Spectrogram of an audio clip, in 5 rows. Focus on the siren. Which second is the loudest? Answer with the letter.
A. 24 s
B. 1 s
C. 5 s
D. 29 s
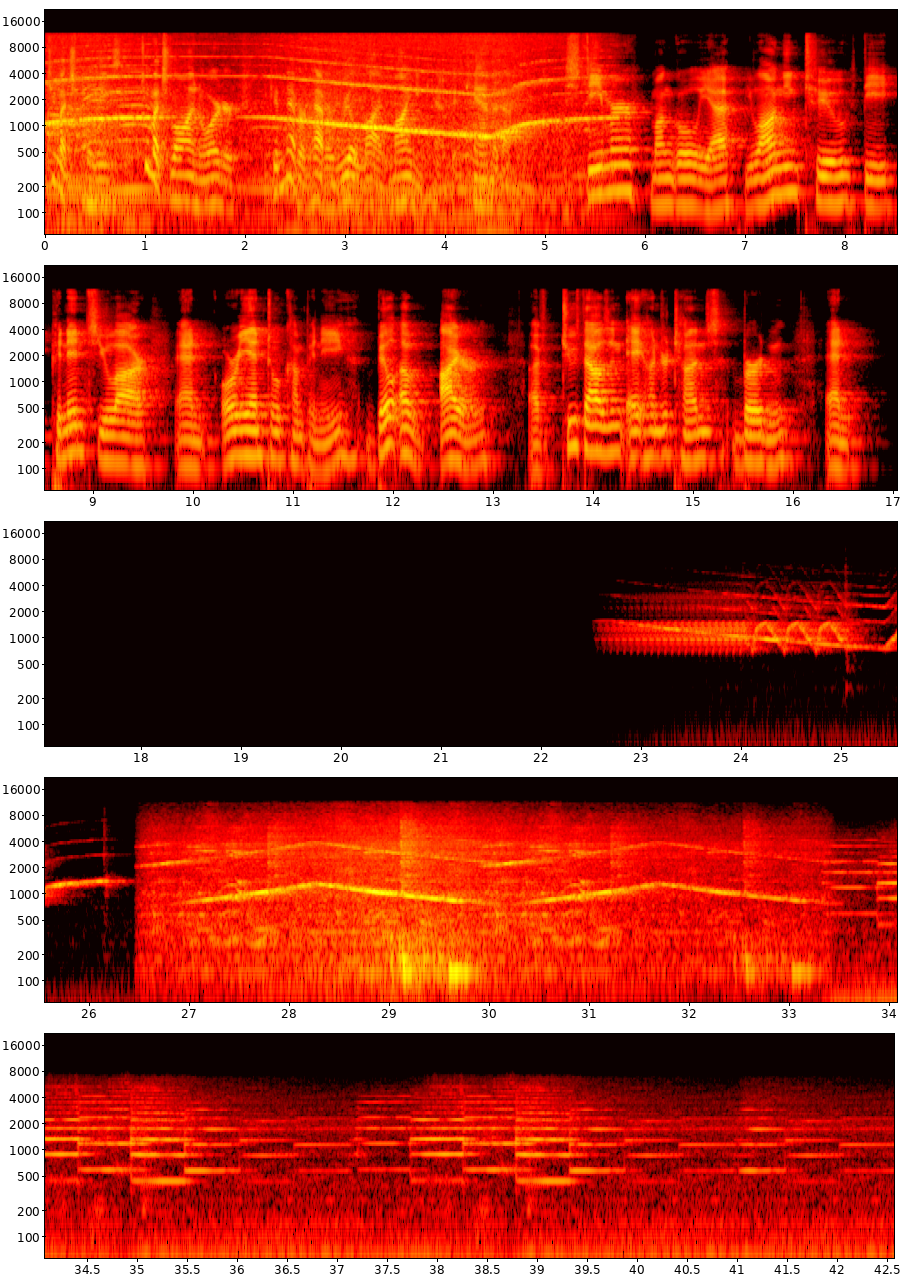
D.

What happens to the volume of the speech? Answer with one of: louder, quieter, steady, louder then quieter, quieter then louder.
steady.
